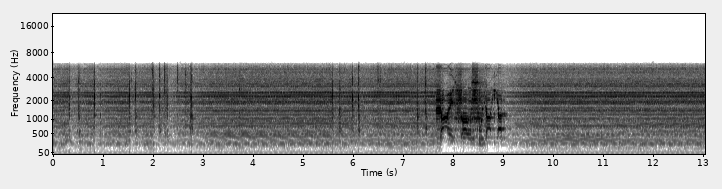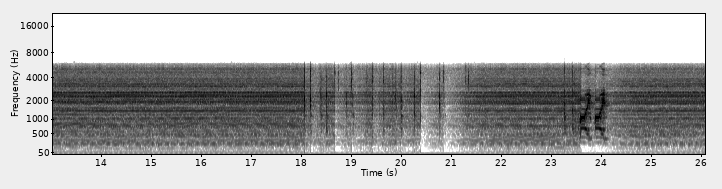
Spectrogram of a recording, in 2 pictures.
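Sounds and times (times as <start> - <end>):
computer electrical hum: 0.0 - 26.0
clicking keyboard keystrokes: 1.5 - 2.8, 5.6 - 6.6, 18.0 - 21.4.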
